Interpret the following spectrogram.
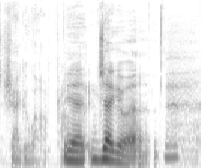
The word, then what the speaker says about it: Jaguar: No, but I love the fact that you actually pronounce Jaguar properly. Yeah, Jaguar.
